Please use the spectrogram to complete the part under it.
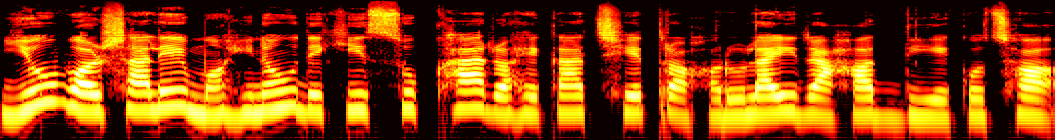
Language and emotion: Nepali, neutral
